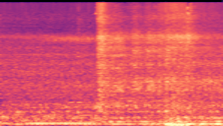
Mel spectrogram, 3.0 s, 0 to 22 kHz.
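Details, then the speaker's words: 2.5 diesel Ford Everest that only cranked with a crankshaft sensor check-engine code, after replacing the crankshaft sensor: engine catches straight away and settles into a steady, even idle with no stumble. "Ayun start agad mga paps ang naging problema natin talaga Crank shaft sensor"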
